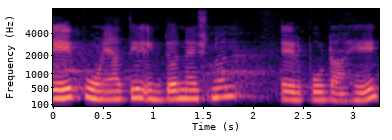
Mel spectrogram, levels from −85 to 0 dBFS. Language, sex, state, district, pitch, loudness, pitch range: Marathi, female, Maharashtra, Pune, 215 Hz, -25 LUFS, 195-240 Hz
